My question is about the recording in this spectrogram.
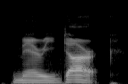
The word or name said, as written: meridarch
